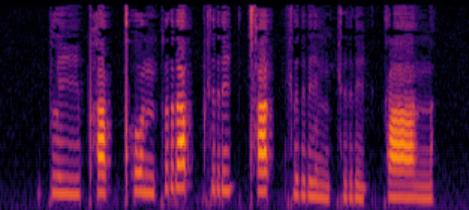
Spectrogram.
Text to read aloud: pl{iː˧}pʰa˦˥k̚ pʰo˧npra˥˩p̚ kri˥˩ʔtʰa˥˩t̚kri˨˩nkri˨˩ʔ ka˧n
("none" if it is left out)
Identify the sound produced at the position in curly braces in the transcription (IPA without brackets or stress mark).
iː˧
